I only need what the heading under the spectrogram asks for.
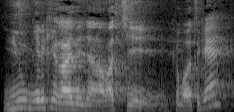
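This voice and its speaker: Male math teacher, live class, bright lively delivery, roomy echo. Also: fairly high pitch, fast talker. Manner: lively, constantly checking with students. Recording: echoey classroom.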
